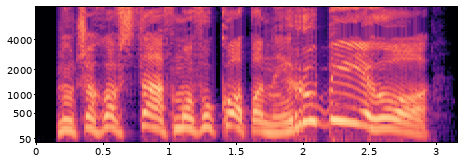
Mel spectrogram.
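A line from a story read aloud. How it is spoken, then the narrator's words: Yelled. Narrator (Russian): завопил оттертый к стене кудлатый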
